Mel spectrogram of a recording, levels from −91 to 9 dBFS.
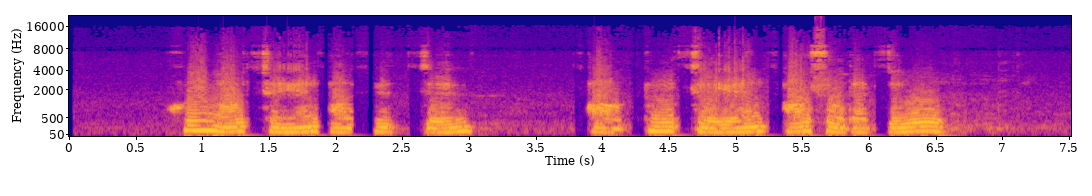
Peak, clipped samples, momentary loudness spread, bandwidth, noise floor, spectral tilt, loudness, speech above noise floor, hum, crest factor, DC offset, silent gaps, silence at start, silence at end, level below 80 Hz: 0 dBFS; under 0.1%; 8 LU; 15.5 kHz; -41 dBFS; -5.5 dB/octave; -8 LUFS; 34 dB; none; 8 dB; under 0.1%; none; 0.75 s; 0.5 s; -34 dBFS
